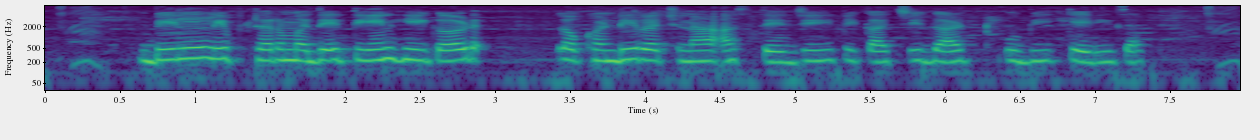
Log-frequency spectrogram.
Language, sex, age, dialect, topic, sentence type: Marathi, female, 36-40, Standard Marathi, agriculture, statement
